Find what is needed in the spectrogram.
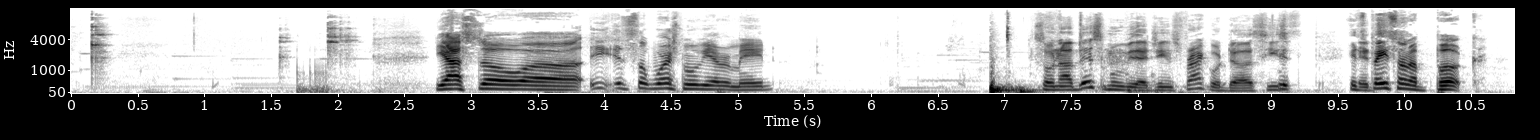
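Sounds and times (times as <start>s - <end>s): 
drinking glasses clinking together in a toast: 0.1s - 0.4s, 1.5s - 2.2s
speech: 2.7s - 5.4s, 7.3s - 10.6s.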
